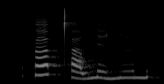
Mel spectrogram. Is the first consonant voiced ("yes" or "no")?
no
